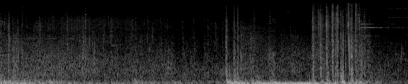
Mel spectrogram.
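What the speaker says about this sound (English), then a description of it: "So this is a grenade launcher." Grenade launcher and gunfire in the Delta Force: Hawk Ops video game, with bursts of rapid shots and a sudden heavy boom partway through, loud dense explosive blasts with rumbling aftermath.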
